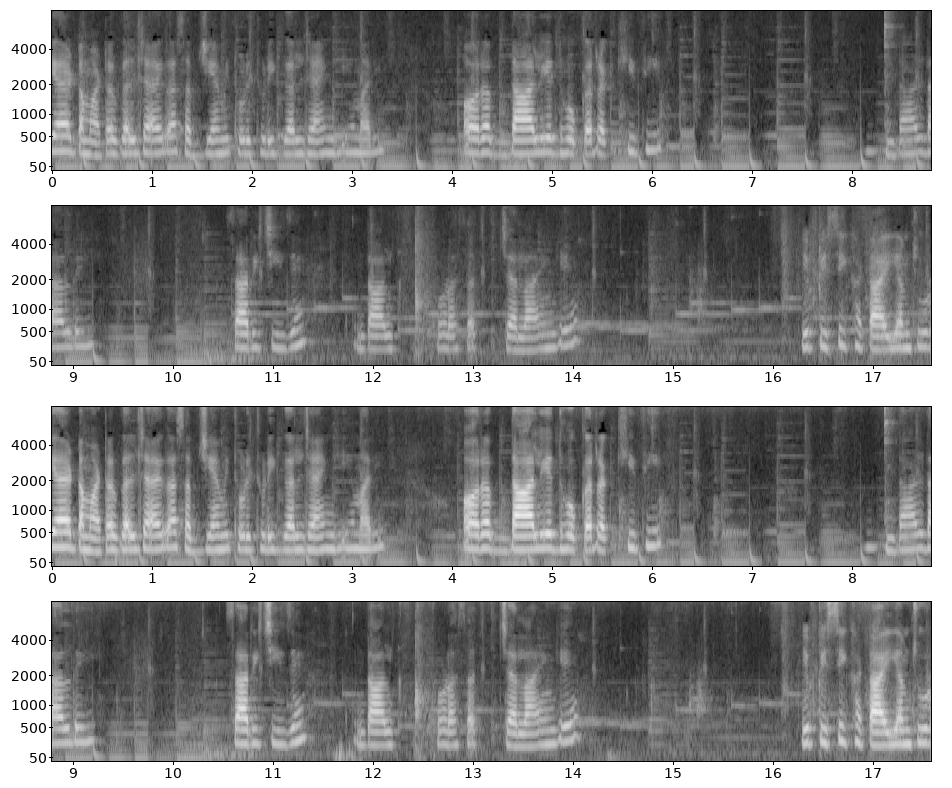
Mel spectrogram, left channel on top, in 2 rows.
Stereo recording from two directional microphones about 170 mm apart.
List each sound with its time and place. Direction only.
0.0 s a woman's voice: 15° right (ahead or behind)
8.8 s speech: 20° right (ahead or behind)
10.6 s a woman's voice: 15° right (ahead or behind)
16.3 s a woman's voice: 15° right (ahead or behind)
